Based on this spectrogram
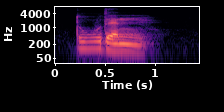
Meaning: A dictionary of the German language, first published by Konrad Duden in 1880
- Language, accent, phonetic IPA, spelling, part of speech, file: German, Austria, [ˈduːd̚n̩], Duden, noun, De-at-Duden.ogg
